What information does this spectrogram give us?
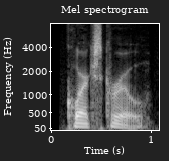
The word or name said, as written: corkscrew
